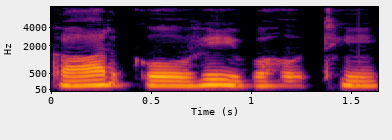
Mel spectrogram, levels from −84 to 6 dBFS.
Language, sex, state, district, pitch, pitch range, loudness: Hindi, male, Uttar Pradesh, Jalaun, 130 Hz, 125-145 Hz, -16 LUFS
